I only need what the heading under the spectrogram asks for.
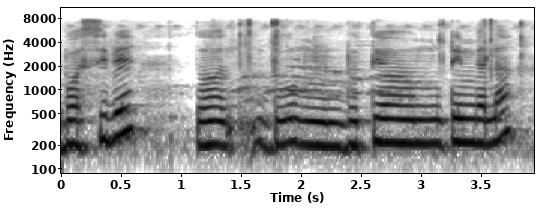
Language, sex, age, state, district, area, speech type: Odia, female, 18-30, Odisha, Mayurbhanj, rural, spontaneous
